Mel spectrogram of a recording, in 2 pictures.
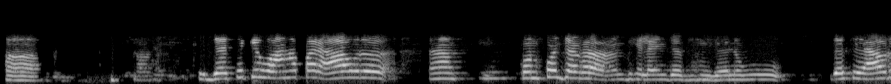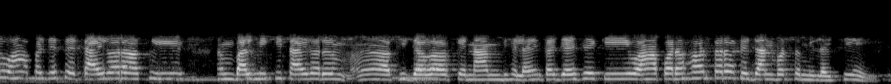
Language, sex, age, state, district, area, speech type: Maithili, female, 30-45, Bihar, Muzaffarpur, urban, conversation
